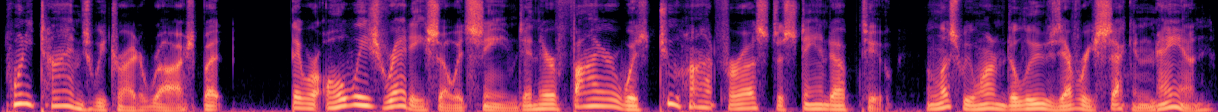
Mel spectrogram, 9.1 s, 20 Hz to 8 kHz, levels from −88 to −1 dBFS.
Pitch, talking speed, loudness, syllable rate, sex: 120 Hz, 210 wpm, -18 LUFS, 5.4 syllables/s, male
